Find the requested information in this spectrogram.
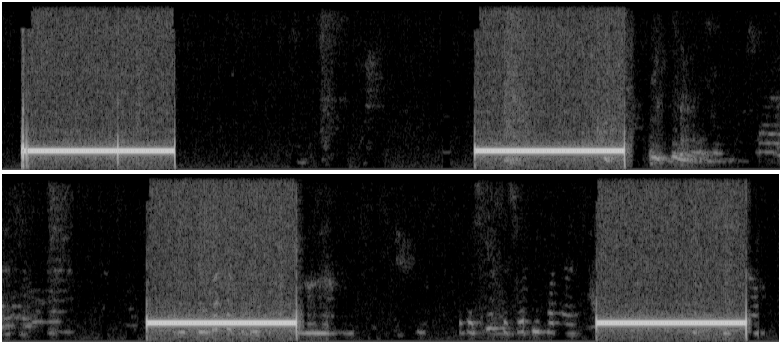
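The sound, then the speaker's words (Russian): Telephone ringback tone plays while a call to a company connects to an operator. Four long, steady, mid-pitched tones of about two seconds each are separated by longer gaps holding faint scattered noise. “Для соединения с сотрудником введите внутренний номер или дождитесь ответа. Соединяюсь с оператором.”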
